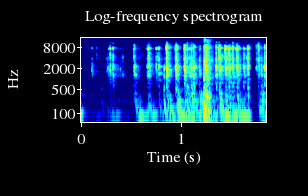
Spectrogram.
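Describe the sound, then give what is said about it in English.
Rapid clicking of keys on a mechanical DOS keyboard, a quick burst of loud clacks after a brief quiet start, with no talking. “Also, DOS keyboard. Shame on you.”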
